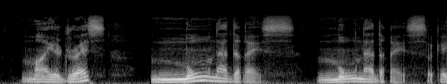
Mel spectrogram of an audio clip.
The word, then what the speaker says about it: mon adresse: use adjectif possessif masculin, mon adresse, my address, mon adresse, mon adresse. Okay, you can hear now this little link, so you get to pronounce this N.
